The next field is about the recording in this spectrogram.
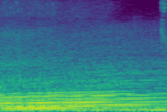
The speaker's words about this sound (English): Sorry, I got some motorcycles on the road here.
